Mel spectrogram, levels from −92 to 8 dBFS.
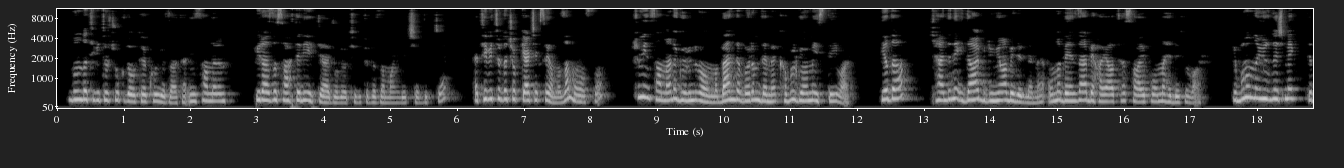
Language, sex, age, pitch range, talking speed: Turkish, female, 10-29, 225-290 Hz, 175 wpm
